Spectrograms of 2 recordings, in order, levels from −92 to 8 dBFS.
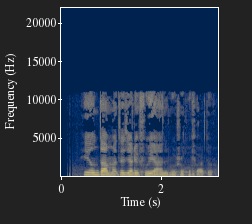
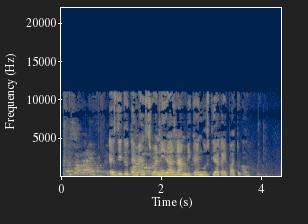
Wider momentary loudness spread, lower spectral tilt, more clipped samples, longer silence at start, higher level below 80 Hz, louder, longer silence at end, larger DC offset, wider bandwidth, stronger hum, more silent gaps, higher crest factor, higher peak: about the same, 12 LU vs 12 LU; about the same, -3.5 dB/octave vs -3 dB/octave; neither; first, 0.45 s vs 0.05 s; about the same, -70 dBFS vs -66 dBFS; second, -26 LUFS vs -19 LUFS; second, 0.15 s vs 0.65 s; neither; about the same, 11.5 kHz vs 11.5 kHz; neither; neither; about the same, 18 dB vs 16 dB; second, -8 dBFS vs -2 dBFS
